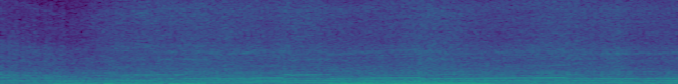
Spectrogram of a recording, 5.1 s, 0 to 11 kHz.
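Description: Formula 1 car engine in the F1 2020 racing game, revving high and steady with gear shifts audible as stepped pitch changes, loud and continuous without commentary over it.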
